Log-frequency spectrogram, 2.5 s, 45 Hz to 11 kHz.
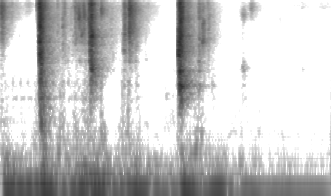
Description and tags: Tortillini Splash 1
A collection of 4 sounds of me...well...playing with my tortellini! That didn't come out right. Anyway...They'll make great splat and horror sounds, among other things! Enjoy. :)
